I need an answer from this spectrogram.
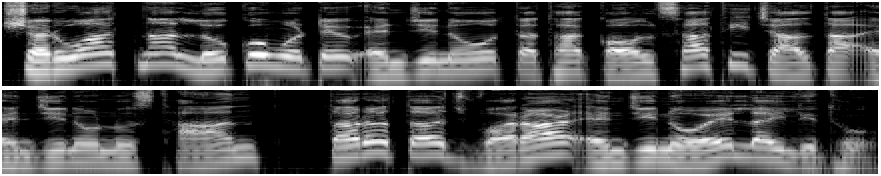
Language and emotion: Gujarati, neutral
